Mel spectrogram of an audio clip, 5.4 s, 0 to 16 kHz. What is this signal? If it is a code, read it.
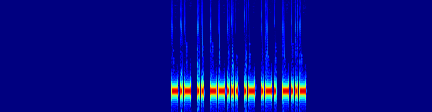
Morse code, heard as a keyed tone, about 42 wpm, 700 Hz. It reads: KI7ARX
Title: USA Call Signs - 6 Characters - 45wpm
